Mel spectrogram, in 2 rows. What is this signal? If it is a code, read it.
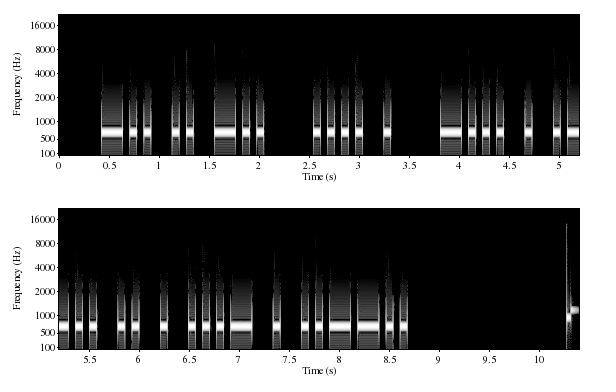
Morse code, heard as a keyed tone, about 17 wpm, 700 Hz. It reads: DID HE BELIEVE?
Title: Sentences from Top 1000 Words 17wpm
